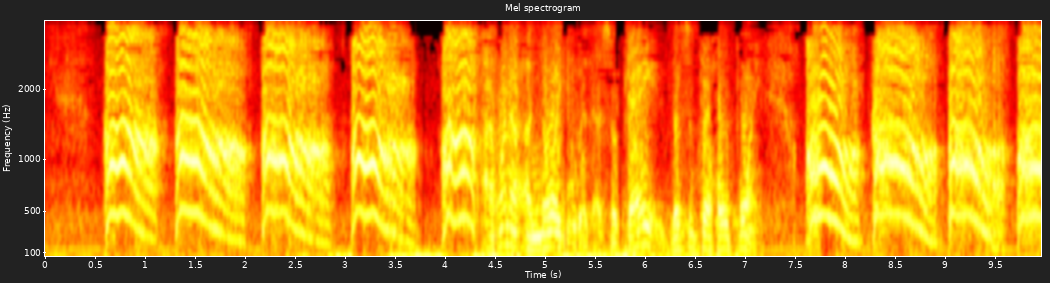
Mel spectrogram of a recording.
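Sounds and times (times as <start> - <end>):
person imitating crow caws: 0.6 - 4.7, 7.6 - 9.9
speech: 4.6 - 9.0.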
